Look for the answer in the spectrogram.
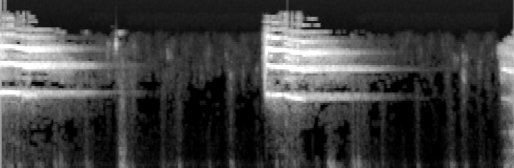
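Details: Two long, high, piercing screeches from an owl, each fading gradually over about a second and a half, separated by a quiet pause with a few soft clicks.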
